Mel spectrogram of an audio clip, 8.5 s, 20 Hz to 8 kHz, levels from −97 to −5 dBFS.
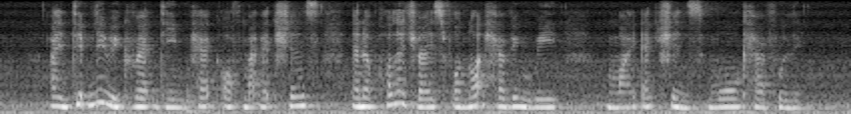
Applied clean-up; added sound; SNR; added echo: none; Tap; 19 dB; reverberation time 0.6 s.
